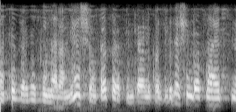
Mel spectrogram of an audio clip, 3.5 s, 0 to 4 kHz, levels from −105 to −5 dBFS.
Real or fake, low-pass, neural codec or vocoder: fake; 3.6 kHz; codec, 44.1 kHz, 3.4 kbps, Pupu-Codec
